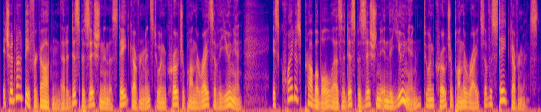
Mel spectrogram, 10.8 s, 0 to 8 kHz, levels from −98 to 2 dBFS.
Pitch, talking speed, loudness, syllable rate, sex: 115 Hz, 215 wpm, -19 LUFS, 6.1 syllables/s, male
